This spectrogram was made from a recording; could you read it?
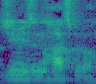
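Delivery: normal talking voice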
